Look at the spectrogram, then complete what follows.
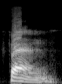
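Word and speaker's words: fan: এটা কিন্তু ফ্যান নয়, এটা সঠিক উচ্চারণ হচ্ছে ফ্যান। ফ্যান ফ্যান ফ্যান অর্থাৎ আমার এই যে নিচের যে ঠোঁট আছে সেটি উপরের দাঁতের সাথে লাগবে।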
